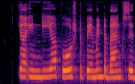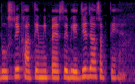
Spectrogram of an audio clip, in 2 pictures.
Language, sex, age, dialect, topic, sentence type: Hindi, female, 25-30, Awadhi Bundeli, banking, question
